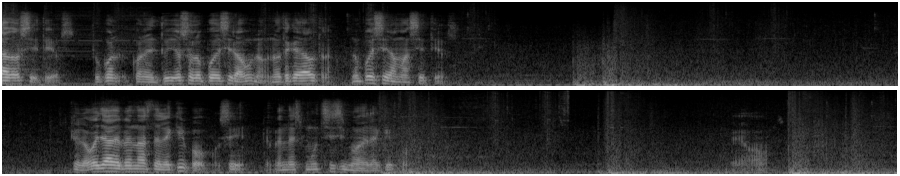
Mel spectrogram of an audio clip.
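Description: A tank cannon fires with a deep boom.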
